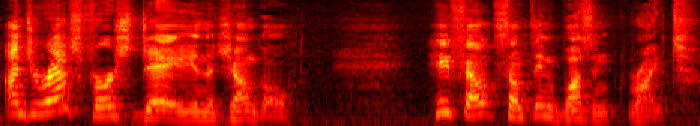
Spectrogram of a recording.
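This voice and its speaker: Reading slowly and theatrically to children, this man uses huge pitch swings in a slightly high, bright, forceful voice. He tosses casual questions to his young audience as he goes through the picture book, indoors among book cut-outs.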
